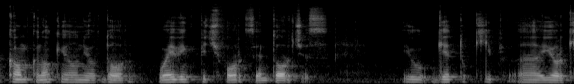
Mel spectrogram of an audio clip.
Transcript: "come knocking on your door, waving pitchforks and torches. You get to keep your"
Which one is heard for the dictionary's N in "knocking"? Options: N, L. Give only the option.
N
